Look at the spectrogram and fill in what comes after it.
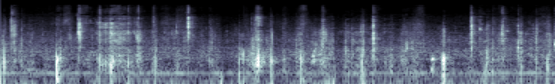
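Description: Close-miked eating: biting and chewing spicy oden fish cakes, with many irregular wet smacks and small clicks of the mouth.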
